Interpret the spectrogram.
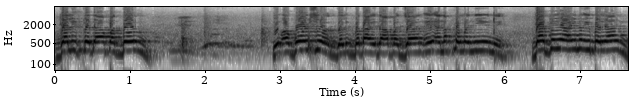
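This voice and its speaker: A man's voice: high voice, dark tone, reverberant, slight background noise, poor audio. A Filipino man preaching a midweek Bible study sermon, talking conversationally and asking the congregation questions. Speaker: pastor. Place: church room.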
